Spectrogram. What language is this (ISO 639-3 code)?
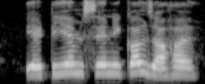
mag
